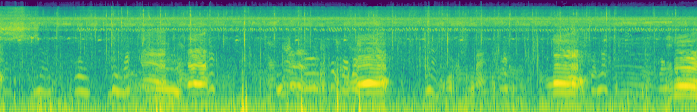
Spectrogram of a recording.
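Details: Tame cattle, hundreds strong, running through village forest interior roads; many short, overlapping moos from across the herd, repeated every second or two, with low rumbling movement noise and a constant high hiss.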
